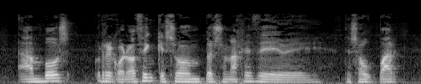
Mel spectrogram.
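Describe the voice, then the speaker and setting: A man talks in a normal speaking voice at medium pitch. His intonation stays fairly even. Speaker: podcast host. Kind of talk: casual chat. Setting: video call.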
